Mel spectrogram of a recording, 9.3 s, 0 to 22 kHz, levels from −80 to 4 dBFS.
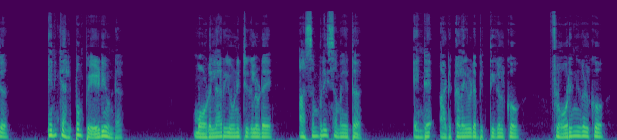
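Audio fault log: Throughout, HE-AAC compression: speech treble sounds gritty and metallic, and nothing reaches above 15.5 kHz. Likely treble rebuilt from copied lower bands, fitting about 24 kbps.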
